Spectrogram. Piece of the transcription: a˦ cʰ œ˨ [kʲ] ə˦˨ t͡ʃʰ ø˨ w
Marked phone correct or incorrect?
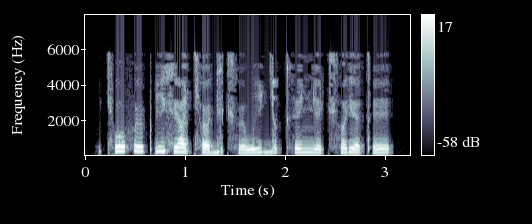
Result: incorrect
